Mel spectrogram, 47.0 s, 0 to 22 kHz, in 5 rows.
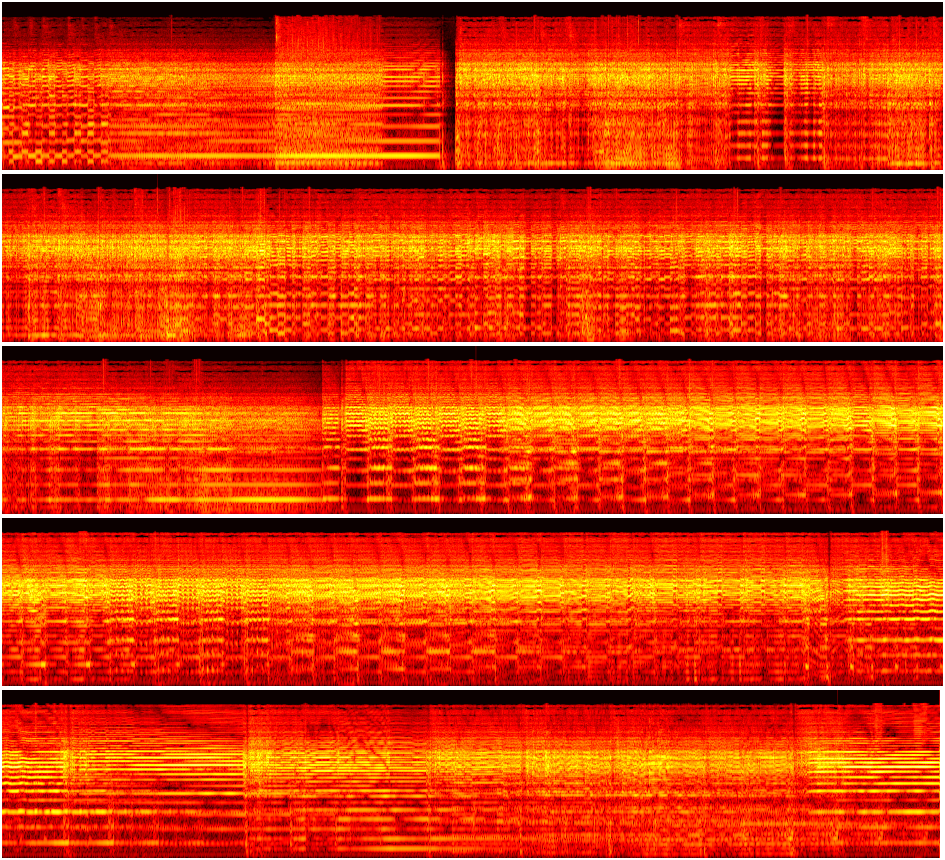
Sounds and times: Cacophony: 0.0s - 47.0s
Distortion: 0.0s - 47.0s
Effects unit: 0.0s - 47.0s
Guitar: 0.0s - 47.0s
Inside, small room: 0.0s - 47.0s.

